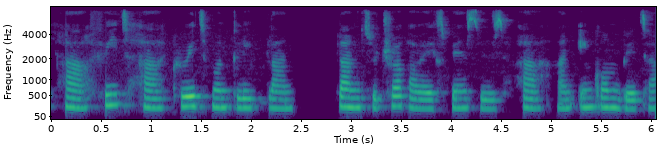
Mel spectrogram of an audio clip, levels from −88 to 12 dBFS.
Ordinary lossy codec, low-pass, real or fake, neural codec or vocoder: none; 7.2 kHz; real; none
